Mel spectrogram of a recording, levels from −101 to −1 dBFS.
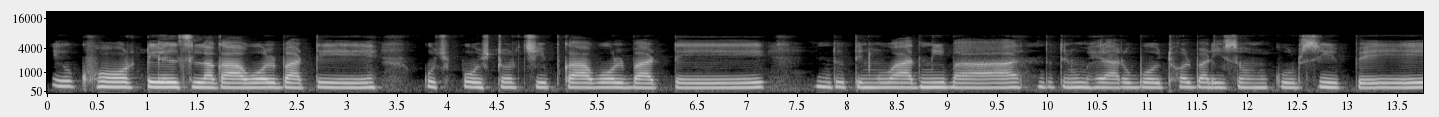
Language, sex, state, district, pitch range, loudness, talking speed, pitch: Hindi, female, Uttar Pradesh, Ghazipur, 195-210 Hz, -28 LUFS, 90 wpm, 200 Hz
